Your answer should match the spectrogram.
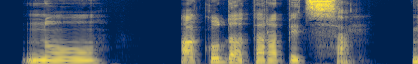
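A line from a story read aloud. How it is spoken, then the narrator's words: Unexpectedly calm question. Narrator (Russian): неожиданно спокойно спросил Войтых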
